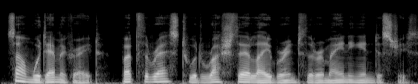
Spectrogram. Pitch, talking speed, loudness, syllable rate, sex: 100 Hz, 200 wpm, -18 LUFS, 5.9 syllables/s, male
